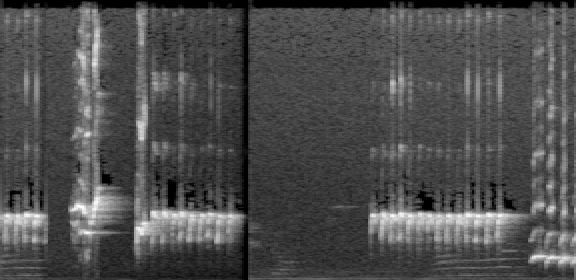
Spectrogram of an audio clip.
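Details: Lure song of a white-rumped shama, aimed at provoking rival shamas into song: rapid high buzzy trills, a sharp rising whistle, a quiet gap, then another long trill ending in lower whistled notes.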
